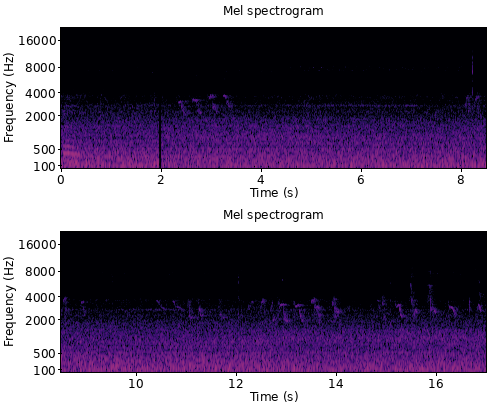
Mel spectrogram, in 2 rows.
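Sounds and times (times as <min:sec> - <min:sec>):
birds chirping: 0:10.2 - 0:17.0.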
